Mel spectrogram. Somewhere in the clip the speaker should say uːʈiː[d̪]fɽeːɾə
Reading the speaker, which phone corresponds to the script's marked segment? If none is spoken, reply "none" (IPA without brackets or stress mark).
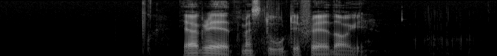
none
